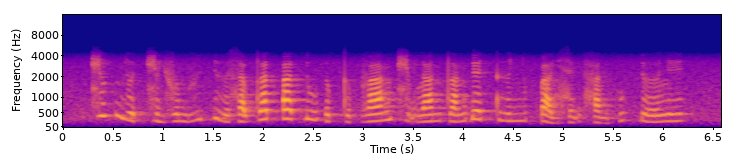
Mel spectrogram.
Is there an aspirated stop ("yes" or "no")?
no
